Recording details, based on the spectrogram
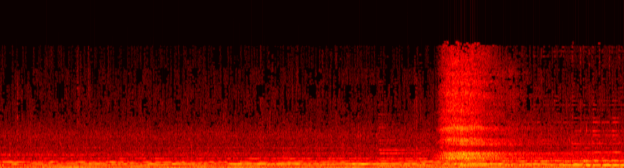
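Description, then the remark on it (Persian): Steady rain patters continuously over a soft sustained musical drone, swelling into a louder, brighter rush of rainfall near the end. No one speaks. “بارون که میزنه دلم میخواد چترم رو بردارم برم تو خیابون، از کنار آدم ها رد بشن بگم ببخشید چتر نمیخواین، باشون حرف بزنم درد و دل کنم.”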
